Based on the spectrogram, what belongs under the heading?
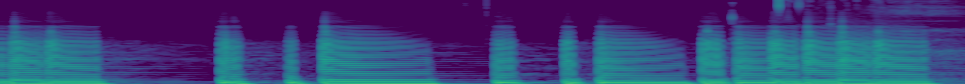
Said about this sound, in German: Starkes, tragendes Bassriff mit Verzerrung und sogar mit ein bisschen Hall.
